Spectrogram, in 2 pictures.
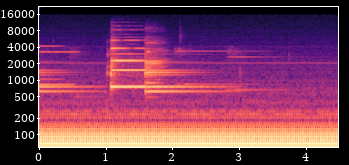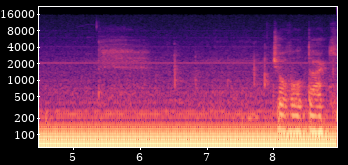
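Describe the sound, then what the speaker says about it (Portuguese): Wireless doorbell pressed as part of a home automation setup, ringing a clear two-note chime near the start over a steady low electrical hum, with brief talk toward the end. "dessas vezes que ele apertou a campainha"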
